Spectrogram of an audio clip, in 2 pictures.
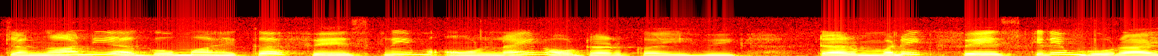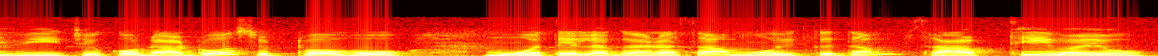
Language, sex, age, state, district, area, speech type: Sindhi, female, 30-45, Gujarat, Junagadh, rural, spontaneous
